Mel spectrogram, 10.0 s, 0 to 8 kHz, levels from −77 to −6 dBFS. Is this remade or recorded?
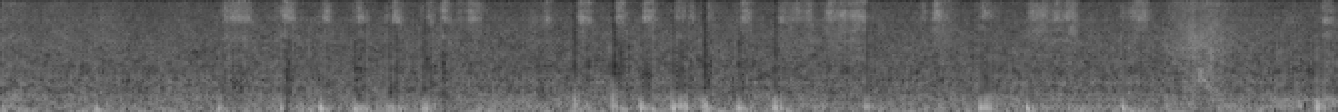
remade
